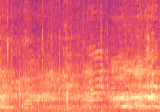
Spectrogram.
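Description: Indistinct voices of spectators and children calling around an outdoor sports field, with no clear words, over a low background rumble.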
